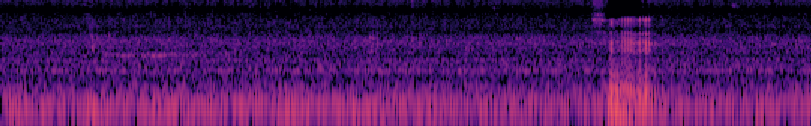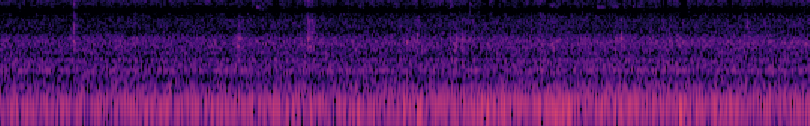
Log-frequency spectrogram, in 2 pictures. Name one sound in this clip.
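Fire crackles softly in a furnace.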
